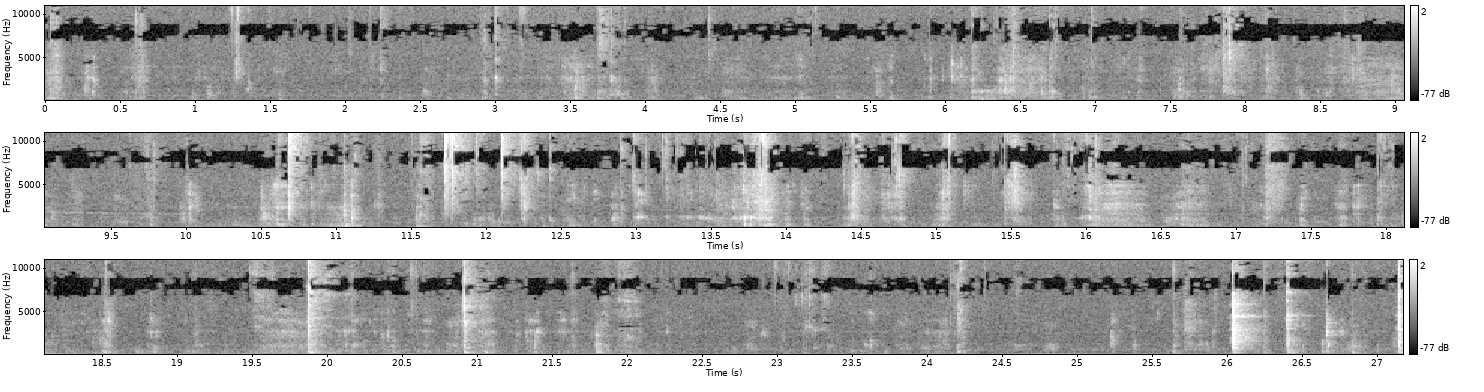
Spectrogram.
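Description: A person chewing mouthfuls of sticky rice with Thai eggplant dip, with scattered small clicks and mouth noises.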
